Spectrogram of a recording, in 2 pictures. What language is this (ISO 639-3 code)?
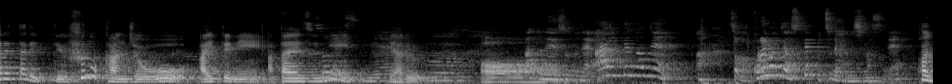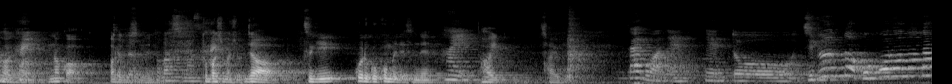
jpn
